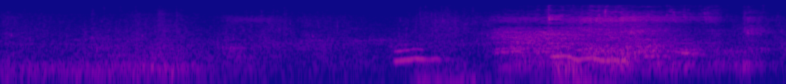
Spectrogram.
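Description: Water sloshes and splashes as someone wades through it.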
